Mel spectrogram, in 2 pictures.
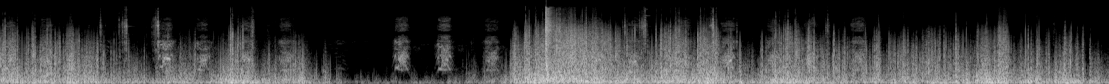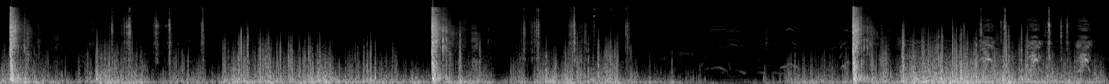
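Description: Mosin-Nagant bolt-action rifle (7.62×54R) fired four times, sharp single shots about four to six seconds apart.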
